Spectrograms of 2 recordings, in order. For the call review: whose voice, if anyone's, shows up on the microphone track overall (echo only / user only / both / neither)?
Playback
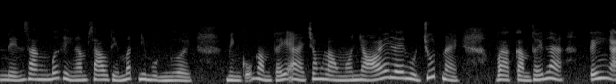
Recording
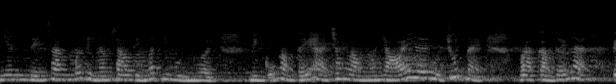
echo only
